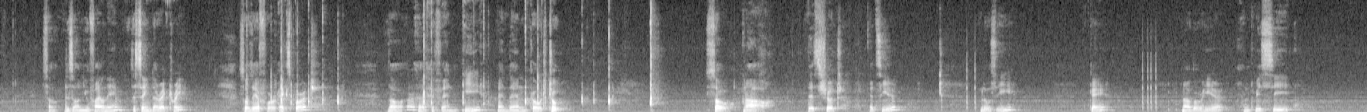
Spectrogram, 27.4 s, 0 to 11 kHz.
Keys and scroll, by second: 0.5 shift+Return, 4.6-6.1 typing, 6.2 alt+5, 7.7-11.1 typing, 11.6 alt+6, 12.4 alt+shift+Return, 14.3 super+Tab.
